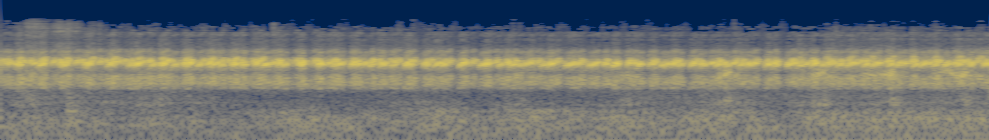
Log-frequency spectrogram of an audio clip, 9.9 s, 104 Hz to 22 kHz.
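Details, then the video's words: Night chorus of many frogs at Radziszów, July 2015, a steady wall of fast, grating croaks layered in a mid and a higher band, continuous throughout with no other clear sounds. "nocne kumkanie żab"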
